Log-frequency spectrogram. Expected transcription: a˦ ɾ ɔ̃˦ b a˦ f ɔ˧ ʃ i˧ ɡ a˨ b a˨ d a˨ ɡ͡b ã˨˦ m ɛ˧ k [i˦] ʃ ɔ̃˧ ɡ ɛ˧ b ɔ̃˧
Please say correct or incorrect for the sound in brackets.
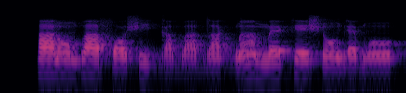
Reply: incorrect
